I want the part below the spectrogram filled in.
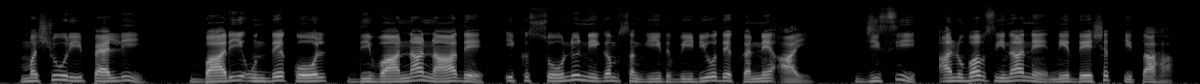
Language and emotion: Dogri, neutral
